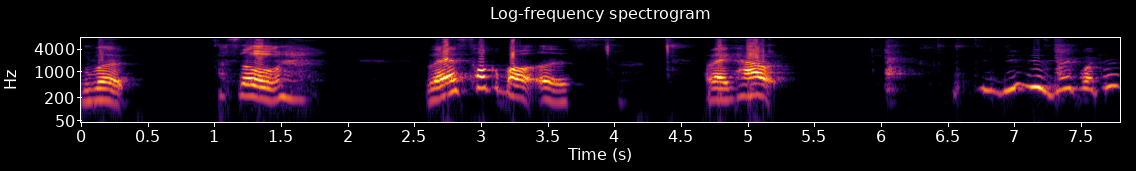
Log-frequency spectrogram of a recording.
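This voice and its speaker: Speaking very slowly with long, frequent pauses, a woman uses a high pitch that swings very widely. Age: 20s. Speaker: podcast co-host. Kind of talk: casual chat. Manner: animated.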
